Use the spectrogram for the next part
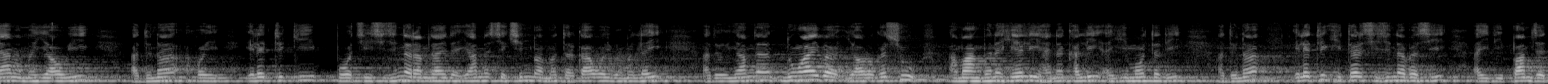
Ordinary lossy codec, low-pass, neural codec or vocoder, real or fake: MP3, 64 kbps; 7.2 kHz; none; real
